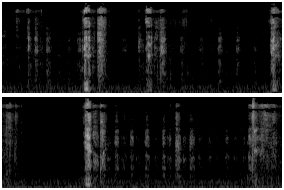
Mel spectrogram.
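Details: Tory the dog panting: clusters of breathy, rasping bursts every one to two seconds, with quieter puffs between them in a calm indoor setting.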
